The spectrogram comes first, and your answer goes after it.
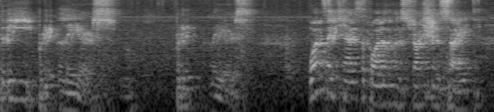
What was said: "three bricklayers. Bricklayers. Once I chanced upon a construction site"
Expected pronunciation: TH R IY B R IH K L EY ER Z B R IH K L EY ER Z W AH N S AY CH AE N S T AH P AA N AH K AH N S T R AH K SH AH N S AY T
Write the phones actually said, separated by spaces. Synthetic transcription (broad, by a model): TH R IY B R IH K L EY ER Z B R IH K L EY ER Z W AH N S AY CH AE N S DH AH B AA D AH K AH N S T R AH K SH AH N S AY T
